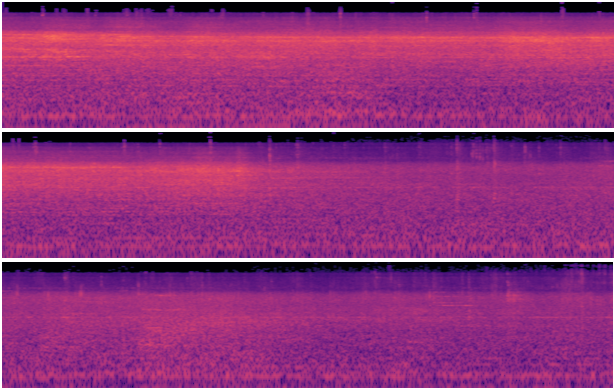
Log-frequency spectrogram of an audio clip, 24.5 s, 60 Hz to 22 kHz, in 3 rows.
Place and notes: Turfmarkt, Den Haag, Nederland - Construction work
Pedestrians and other traffic around a big building excavation at the Turfmarkt, Den Haag.
Binaural recording. Zoom H2 with SP-TFB-2 binaural microphones.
